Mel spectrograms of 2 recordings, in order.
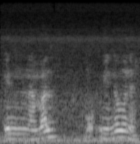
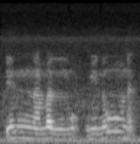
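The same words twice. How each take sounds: No difference in how they are said.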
